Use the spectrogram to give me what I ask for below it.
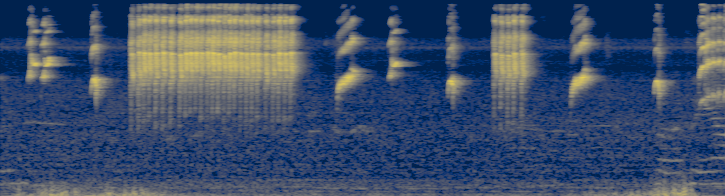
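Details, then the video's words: Cucak cungkok delivering full tembakan song for training other birds: bright high chirps and down-slurred whistles repeated roughly every second, broken by a two-second harsh buzzy trill and a shorter later burst. "masteran cucak cungkok full tembakan"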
